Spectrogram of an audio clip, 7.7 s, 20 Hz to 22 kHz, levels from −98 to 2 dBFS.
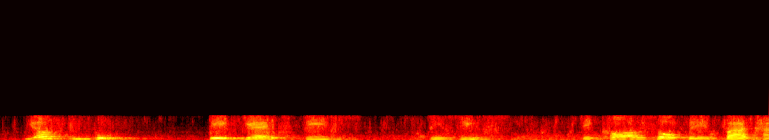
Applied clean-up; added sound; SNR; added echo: neural separator model SepFormer DNS4.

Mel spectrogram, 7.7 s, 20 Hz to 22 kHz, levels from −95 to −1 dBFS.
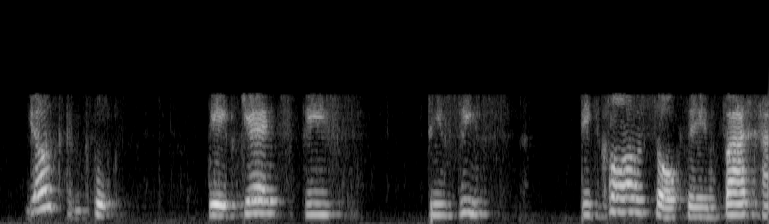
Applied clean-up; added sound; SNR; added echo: neural mask model DeepFilterNet 3.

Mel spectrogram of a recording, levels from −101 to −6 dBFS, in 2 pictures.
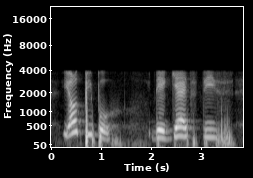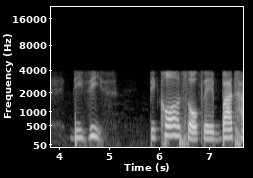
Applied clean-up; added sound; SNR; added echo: none; none; none; none.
